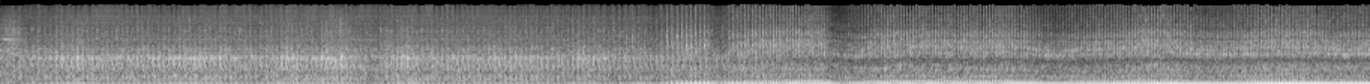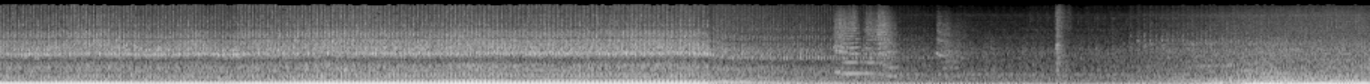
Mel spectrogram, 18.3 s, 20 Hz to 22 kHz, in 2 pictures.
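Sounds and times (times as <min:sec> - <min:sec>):
4.8 liter diesel engine growling, revving and idling: 0:00.0 - 0:18.2.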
